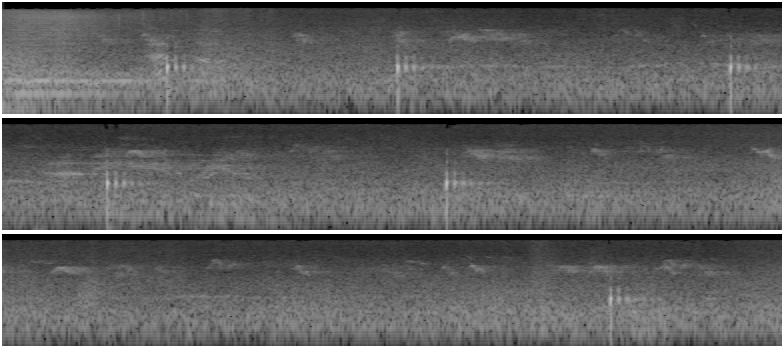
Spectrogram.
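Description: Short soft interface clicks sound now and then.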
